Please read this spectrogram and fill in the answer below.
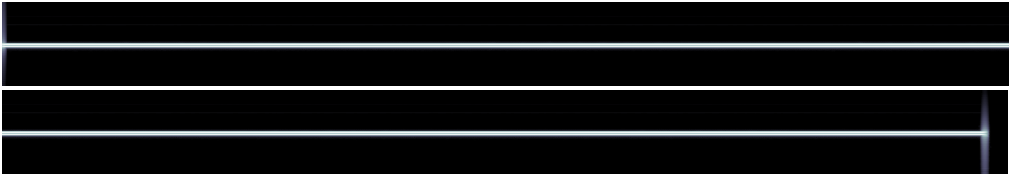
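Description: Emergency Alert System attention signal: two steady tones sounding together, held loud and unchanging for about ten seconds and cutting off abruptly near the end. It is the alert tone that announces an emergency message is about to be read.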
